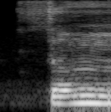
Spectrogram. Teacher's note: Kita tahan dua ketukan di mim bertasdid.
